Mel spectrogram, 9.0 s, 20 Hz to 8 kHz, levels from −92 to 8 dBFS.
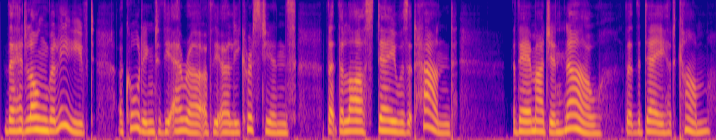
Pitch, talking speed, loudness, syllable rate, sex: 220 Hz, 180 wpm, -16 LUFS, 5.2 syllables/s, female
